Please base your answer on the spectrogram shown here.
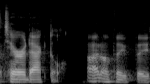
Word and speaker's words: pterodactyl: It's the P is silent. It's pterodactyl.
